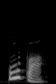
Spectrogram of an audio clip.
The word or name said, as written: uva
